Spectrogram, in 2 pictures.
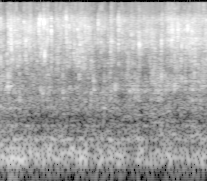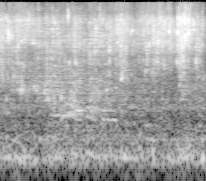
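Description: Running tap water splashing over a Superman toy at a sink, a steady close gush and spatter with no talking.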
